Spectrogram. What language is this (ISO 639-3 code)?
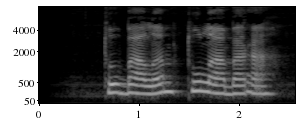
bak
